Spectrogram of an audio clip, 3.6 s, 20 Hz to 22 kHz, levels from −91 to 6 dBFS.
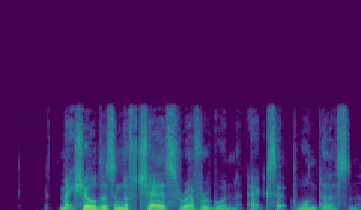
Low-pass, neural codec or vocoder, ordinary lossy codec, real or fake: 10.8 kHz; codec, 24 kHz, 0.9 kbps, WavTokenizer, medium speech release version 1; none; fake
